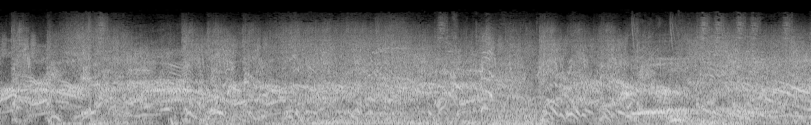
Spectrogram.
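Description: Bursts of magical energy crackle and explode.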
